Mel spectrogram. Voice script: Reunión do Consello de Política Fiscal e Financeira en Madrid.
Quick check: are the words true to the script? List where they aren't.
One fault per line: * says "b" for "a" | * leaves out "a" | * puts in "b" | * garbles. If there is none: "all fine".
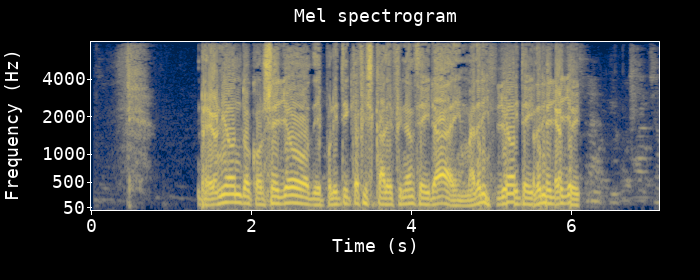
* garbles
